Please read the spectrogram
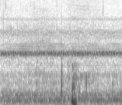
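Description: Crickets trilling in one steady, unbroken high tone over a low background hiss.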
